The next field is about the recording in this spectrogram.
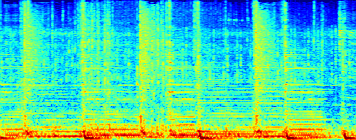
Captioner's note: engine croaks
